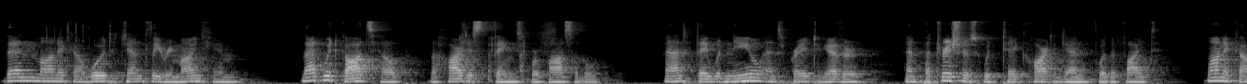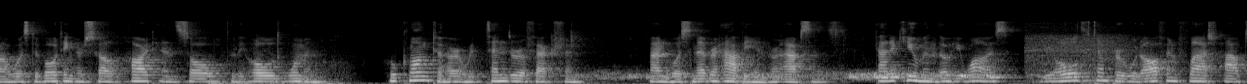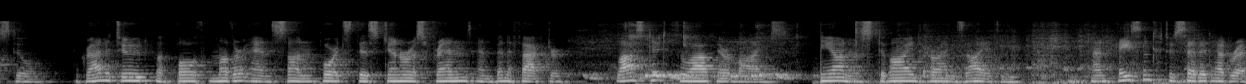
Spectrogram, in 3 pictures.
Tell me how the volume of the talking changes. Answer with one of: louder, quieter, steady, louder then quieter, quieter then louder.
steady.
